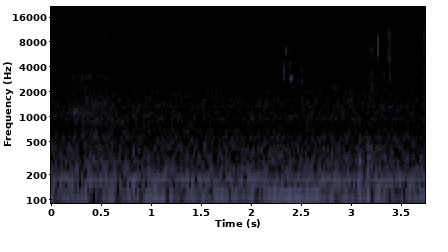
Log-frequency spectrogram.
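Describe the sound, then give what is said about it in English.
A person takes a quick sip of a drink during a drink break: a few soft, wet slurping and mouth clicks over a low steady hum, quiet, with no talking. “He had to take a, had to drink take a drink break. Yeah, take a, take a quick sip.”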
